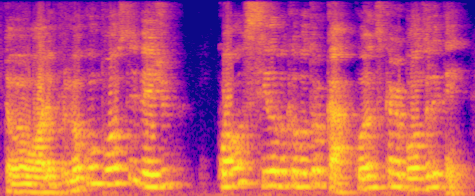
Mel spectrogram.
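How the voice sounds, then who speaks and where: A man's voice: high-pitched, expressive, a little fast, dark tone. A man with a Brazilian Portuguese accent teaching a chemistry lesson, asking himself questions and answering them. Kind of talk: video lesson explaining at a board. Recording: roomy sound, voice a bit far from the mic.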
